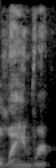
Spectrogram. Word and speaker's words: Elaine: her I can handle Elaine rhymes with pain if you don't say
